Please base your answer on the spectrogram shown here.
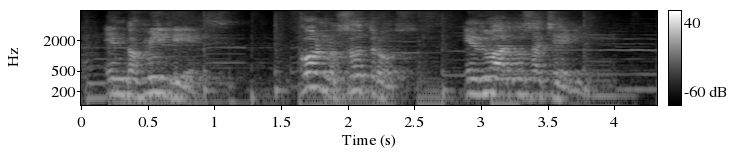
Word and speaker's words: Sacheri: duda porque en realidad mi apellido se pronuncia shaker y siendo una presión italiano o lo lógico sería pronunciar los aquí pero acá en argentina como tenemos tantos apoyos italianos se ha decidido hace décadas que todo se pronuncia castellanizado dos veces sacheri para todo el mundo es h y así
